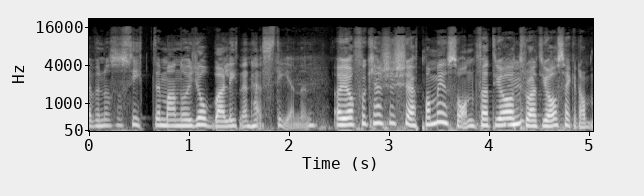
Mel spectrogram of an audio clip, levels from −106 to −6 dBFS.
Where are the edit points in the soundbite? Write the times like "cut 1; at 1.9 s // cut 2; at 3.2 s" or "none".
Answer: cut 1; at 1.5 s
